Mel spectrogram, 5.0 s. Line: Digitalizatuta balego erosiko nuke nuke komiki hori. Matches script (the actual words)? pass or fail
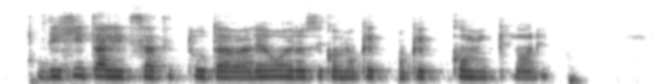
pass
